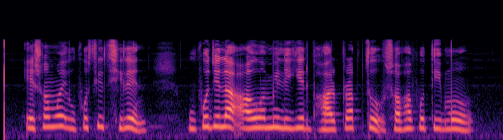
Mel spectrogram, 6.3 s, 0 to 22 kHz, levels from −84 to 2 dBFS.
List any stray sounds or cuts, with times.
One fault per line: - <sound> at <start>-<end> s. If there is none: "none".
none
